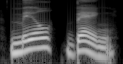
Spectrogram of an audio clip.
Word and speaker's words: meu bem: And the pronunciation here is really fascinating. It breaks down as meu bem.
